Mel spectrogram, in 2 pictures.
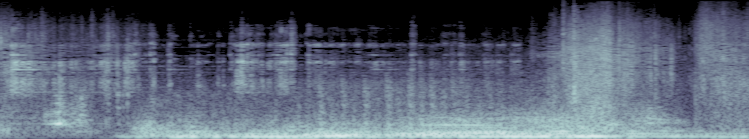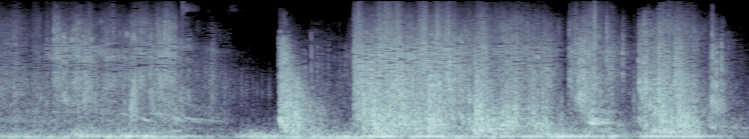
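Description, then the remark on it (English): A run of loud explosive blasts in a film's Parisian street scene, fruit and cobblestones bursting into crashing, scattering debris over a deep continuous rumble, with several bursts in quick succession near the end; the blasts were made with high-pressure nitrogen. “the exploding Parisian street scene, where it has, like, all of these exploding, like, fruits and cobblestones and all of that.”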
